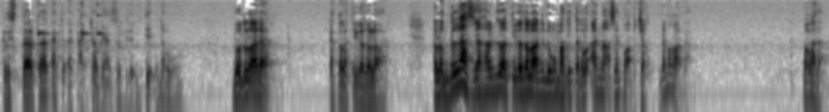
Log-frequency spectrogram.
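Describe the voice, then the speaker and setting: A man giving a humorous religious workshop talk in a mosque, lively and peppering the audience with rhetorical questions. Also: mid-range voice, gravelly, breathy edge. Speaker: religious lecturer. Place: mosque hall.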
